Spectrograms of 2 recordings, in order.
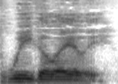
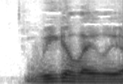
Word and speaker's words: Uiagalelei: I found out it's pronounced Uiagalelei, which is weird, right? – Uiagalelei.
